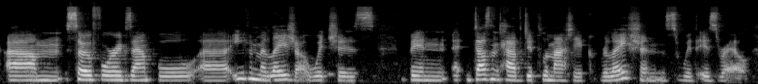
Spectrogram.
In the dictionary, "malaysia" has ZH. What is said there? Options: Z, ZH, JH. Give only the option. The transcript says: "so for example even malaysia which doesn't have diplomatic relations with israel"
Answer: ZH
